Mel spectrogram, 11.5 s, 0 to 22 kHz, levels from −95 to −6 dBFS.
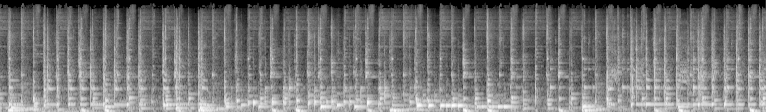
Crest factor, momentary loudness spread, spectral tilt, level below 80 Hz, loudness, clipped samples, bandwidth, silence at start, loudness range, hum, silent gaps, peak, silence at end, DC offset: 16 dB; 4 LU; -5 dB/octave; -24 dBFS; -18 LUFS; under 0.1%; 18.5 kHz; 0 s; 2 LU; none; none; 0 dBFS; 0 s; under 0.1%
